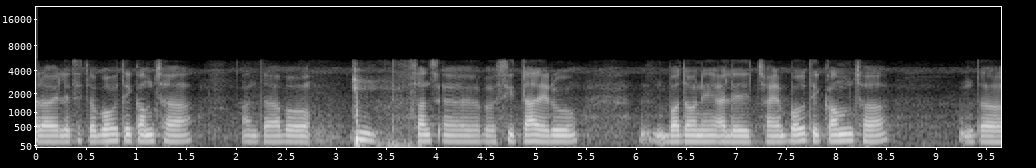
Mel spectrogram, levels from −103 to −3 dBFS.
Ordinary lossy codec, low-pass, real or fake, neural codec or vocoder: none; 5.4 kHz; real; none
